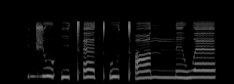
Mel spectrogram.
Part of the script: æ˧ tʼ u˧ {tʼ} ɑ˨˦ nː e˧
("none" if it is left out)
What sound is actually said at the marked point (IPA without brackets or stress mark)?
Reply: tʼ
